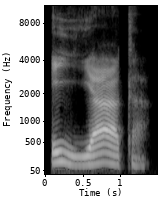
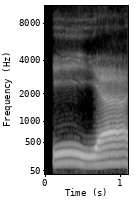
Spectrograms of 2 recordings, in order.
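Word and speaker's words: إِيَّاكَ: Ya, jadi itu yaknya bertasdid, maka dibaca dengan cara naber, ya, naber. Ada penekanan intonasi. Iyyaka, ya. Iyyaka na'budu wa iyyaka nasta'in. Nah, iyyaka. Nah, sebagian besar yang kami dengarkan itu membacanya seperti ini. Iyyaka na'budu. Iya, nah, iya. Nah, kalau seperti itu kan seolah-olah tasdidnya hilang, nah, kemudian hamzahnya ini terbaca panjang.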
